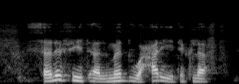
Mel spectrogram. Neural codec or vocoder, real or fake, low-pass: none; real; 7.2 kHz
